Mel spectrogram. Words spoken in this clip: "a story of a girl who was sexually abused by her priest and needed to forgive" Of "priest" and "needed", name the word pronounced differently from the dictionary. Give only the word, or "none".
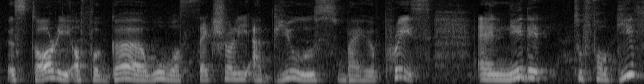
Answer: none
